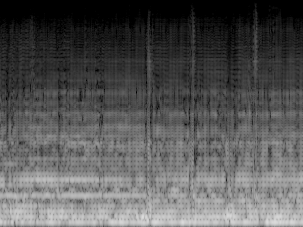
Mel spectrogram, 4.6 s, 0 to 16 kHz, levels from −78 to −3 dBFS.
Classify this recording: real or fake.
fake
